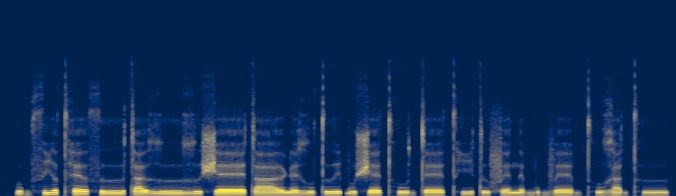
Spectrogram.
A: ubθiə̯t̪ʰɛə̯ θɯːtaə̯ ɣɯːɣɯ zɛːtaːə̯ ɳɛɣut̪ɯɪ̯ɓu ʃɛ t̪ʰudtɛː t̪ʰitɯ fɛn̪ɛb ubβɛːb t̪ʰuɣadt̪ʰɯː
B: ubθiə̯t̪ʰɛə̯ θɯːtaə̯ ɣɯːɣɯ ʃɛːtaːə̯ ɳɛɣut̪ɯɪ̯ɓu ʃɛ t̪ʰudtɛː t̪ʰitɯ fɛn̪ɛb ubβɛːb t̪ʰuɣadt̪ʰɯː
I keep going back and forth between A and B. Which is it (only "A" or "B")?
B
